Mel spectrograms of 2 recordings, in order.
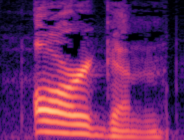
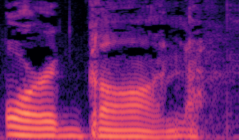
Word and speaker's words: Oregon: Oregon, also known as Oregon.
